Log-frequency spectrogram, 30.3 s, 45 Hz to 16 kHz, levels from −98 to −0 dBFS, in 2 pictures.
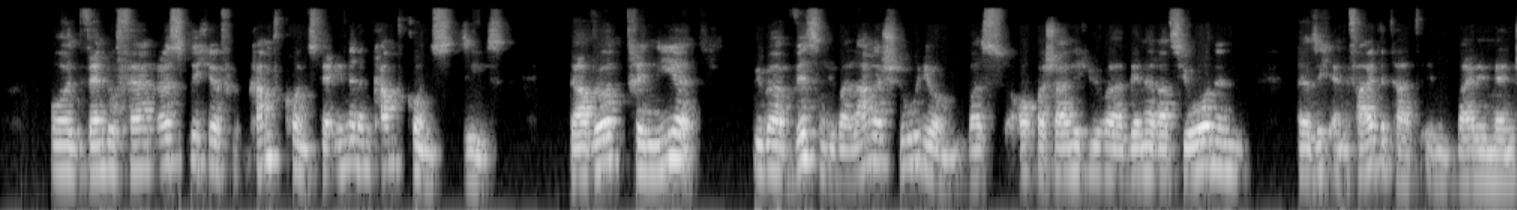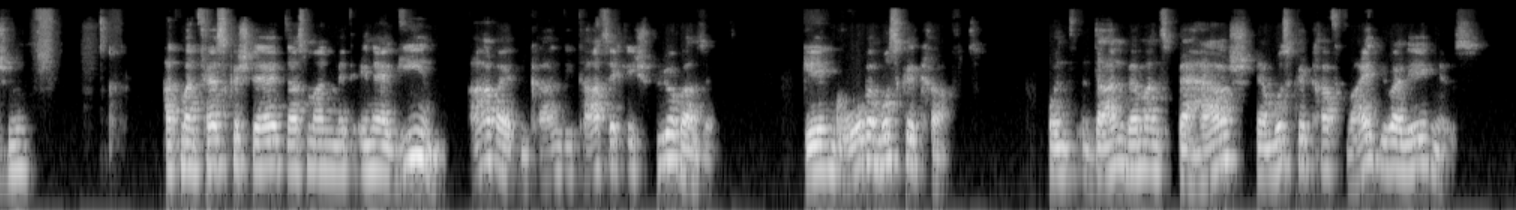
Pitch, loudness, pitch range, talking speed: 145 Hz, -22 LUFS, 130-165 Hz, 115 wpm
